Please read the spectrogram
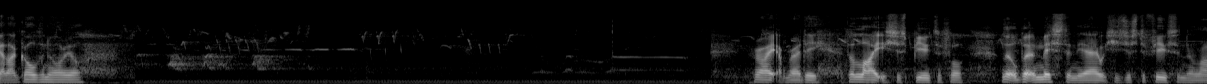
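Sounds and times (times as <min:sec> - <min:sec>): low steady hum: 0:00.0 - 0:11.9
birds chirping and trilling: 0:00.0 - 0:12.0.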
